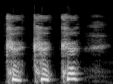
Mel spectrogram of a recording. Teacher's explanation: K at the end of walk is what we call a voiceless sound. In other words, your voice box does not vibrate when you create the K sound.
